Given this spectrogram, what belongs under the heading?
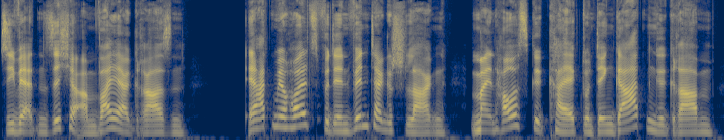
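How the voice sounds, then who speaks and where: A wise old woman of the forest speaks slowly and kindly, as a female narrator puts her on. Her storybook voice is low and gentle, with old-fashioned phrasing, recorded dry and close. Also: animated, clear, resonant tone, dry recording. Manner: slow, gentle, archaic speech.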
